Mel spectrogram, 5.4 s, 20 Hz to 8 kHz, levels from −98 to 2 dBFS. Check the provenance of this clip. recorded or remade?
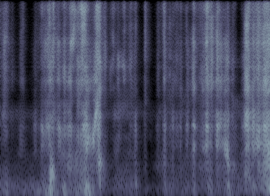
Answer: remade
